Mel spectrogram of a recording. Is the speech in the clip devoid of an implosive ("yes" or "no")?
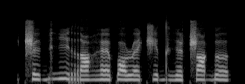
no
